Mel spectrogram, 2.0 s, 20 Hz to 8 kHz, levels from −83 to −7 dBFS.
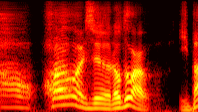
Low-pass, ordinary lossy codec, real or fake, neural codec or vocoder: none; none; fake; codec, 16 kHz, about 1 kbps, DyCAST, with the encoder's durations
